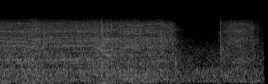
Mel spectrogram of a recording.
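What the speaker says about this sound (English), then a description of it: "I'm just going to drill some shallow holes into this plain piece of 2x4." A small power drill whirs steadily for a couple of seconds boring shallow holes into a 2x4 board, drops briefly, then spins up again for a short burst before stopping.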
